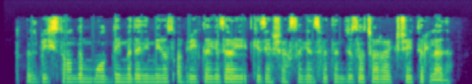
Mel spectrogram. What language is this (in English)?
Uzbek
